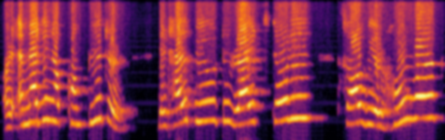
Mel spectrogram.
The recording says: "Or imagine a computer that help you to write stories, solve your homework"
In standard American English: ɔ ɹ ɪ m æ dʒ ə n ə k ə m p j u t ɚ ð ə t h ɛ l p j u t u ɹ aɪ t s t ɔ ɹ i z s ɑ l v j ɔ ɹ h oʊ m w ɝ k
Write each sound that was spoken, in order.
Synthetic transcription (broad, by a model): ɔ ɹ ɪ m æ dʒ ə n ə k ə m p j u t ɚ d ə t h ɛ l p j u t u ɹ aɪ t s t ɔ ɹ i z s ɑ v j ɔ ɹ h oʊ m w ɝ k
